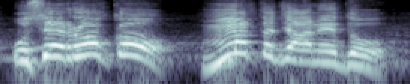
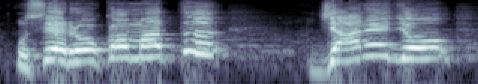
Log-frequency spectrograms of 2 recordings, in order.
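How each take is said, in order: First: There is a pause after रोको. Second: There is a pause after मत.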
